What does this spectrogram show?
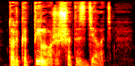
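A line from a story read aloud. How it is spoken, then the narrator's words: Quiet. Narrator (Russian): тихо проговорила она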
